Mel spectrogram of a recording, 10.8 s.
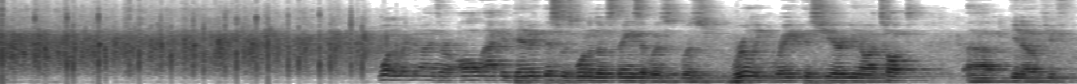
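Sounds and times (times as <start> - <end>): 
audience applause: 0.0 - 4.1
speech: 3.8 - 10.7.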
